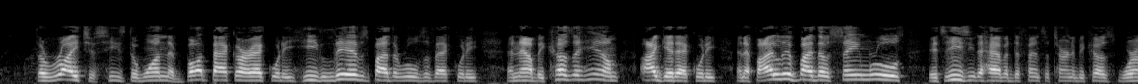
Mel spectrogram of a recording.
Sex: male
